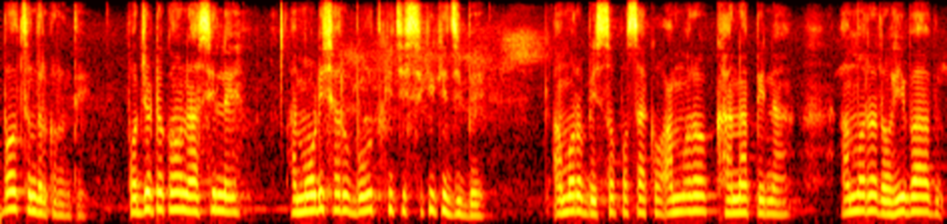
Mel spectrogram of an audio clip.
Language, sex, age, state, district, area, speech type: Odia, male, 18-30, Odisha, Nabarangpur, urban, spontaneous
